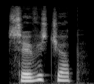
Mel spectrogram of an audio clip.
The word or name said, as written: servicejob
